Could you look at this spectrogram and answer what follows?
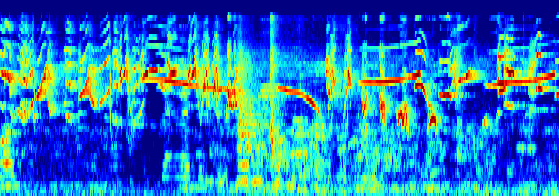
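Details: A wild Oriental magpie-robin, a daily morning visitor near a home, sings a sweet, varied stream of clear whistled notes, long falling slurs and rasping chatter with few gaps.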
